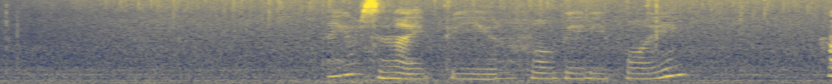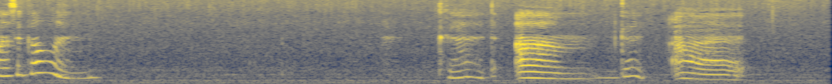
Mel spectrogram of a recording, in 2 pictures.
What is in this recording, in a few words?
F4M Kissing; Rainy Day Reward; gfe; FDom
